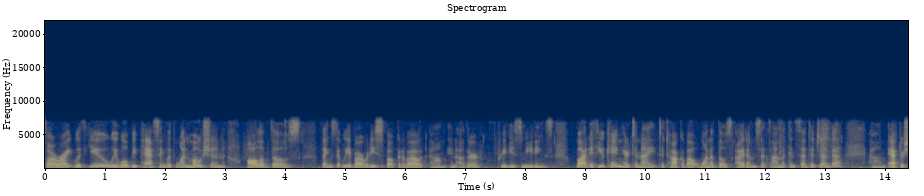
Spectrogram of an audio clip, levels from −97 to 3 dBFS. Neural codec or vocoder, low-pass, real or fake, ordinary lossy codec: none; 7.2 kHz; real; Opus, 24 kbps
